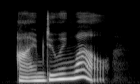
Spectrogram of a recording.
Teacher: Notice how the G at the end of doing is often very soft or even disappears.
